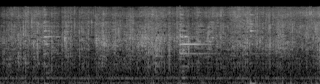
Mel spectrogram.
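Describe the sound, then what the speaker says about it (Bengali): Aloo posto fries in a Nirlon triply tasla with a dense, steady hiss of sizzling oil, close and continuous, with faint metallic clinks. "এখন আমি আলু পোস্ত রান্না করছি"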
